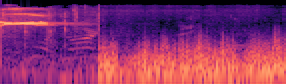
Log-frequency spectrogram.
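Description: Referee's whistle giving one short, steady, high blast of under a second, which in flag football marks the play dead. It is followed by a loud, steady rumbling noise.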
